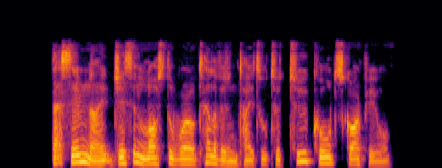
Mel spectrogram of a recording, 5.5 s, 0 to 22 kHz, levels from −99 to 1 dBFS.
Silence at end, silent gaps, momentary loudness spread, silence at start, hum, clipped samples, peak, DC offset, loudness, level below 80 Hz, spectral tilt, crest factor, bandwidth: 0.65 s; 3.56-3.62 s; 11 LU; 0.65 s; none; under 0.1%; -2 dBFS; under 0.1%; -18 LUFS; -56 dBFS; -5 dB/octave; 18 dB; 8 kHz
